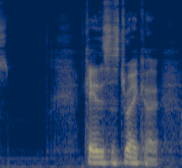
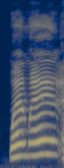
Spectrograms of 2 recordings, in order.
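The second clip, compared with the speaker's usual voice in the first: put-on loud, high caricature Mexican accent; mock Mexican accent; 10 semitones higher, 5 dB louder than usual. Draco sputtering a comeback at Harry, mock Mexican accent. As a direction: bluster in a hammed-up Mexican accent. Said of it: "now he's Mexican again".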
